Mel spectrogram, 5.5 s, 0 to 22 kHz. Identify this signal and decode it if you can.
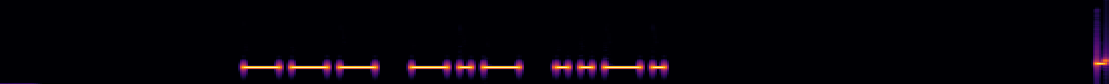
Morse code, heard as a keyed tone, about 20 wpm, 700 Hz. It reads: OKF
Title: USA Call Sign Postfixes - 3 Letters 20wpm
